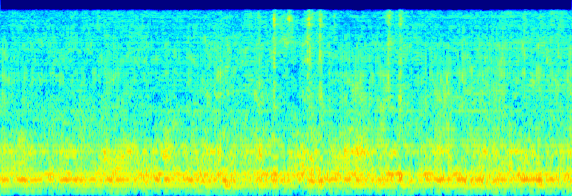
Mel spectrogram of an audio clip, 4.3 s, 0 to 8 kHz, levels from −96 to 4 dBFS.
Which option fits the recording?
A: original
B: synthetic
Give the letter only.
B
